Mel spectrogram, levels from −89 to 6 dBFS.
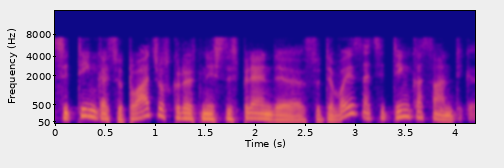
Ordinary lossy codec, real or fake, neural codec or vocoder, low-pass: AAC, 96 kbps; fake; codec, 16 kHz, 0.5 kbps, X-Codec, WavLM features, trained on Multilingual LibriSpeech; 7.2 kHz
